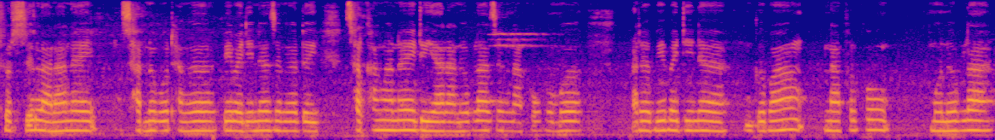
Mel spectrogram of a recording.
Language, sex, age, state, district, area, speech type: Bodo, female, 30-45, Assam, Chirang, rural, spontaneous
